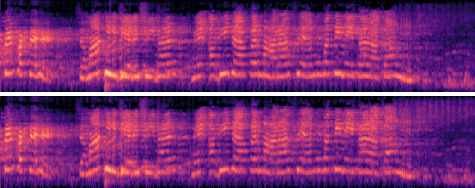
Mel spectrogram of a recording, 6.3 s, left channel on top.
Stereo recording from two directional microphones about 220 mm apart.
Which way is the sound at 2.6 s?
45° right (ahead or behind).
